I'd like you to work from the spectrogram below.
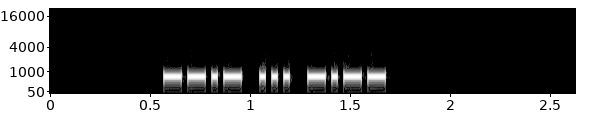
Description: Morse code, heard as a keyed tone, about 40 wpm, 700 Hz. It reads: QSY
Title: Top 180 QSO Elements 40wpm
